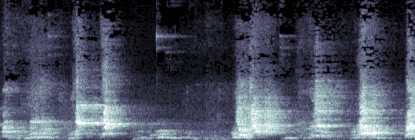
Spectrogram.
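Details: Golden Retriever fussing over being given a tablet, letting out short, strained barks and whiny yelps in clusters, with human voices in the background.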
